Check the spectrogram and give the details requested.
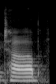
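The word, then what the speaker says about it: Sur La Table: cookware expensive store sirab it's spelled like table but in French say toab um but there's only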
